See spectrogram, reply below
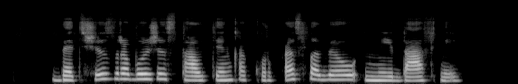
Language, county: Lithuanian, Šiauliai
